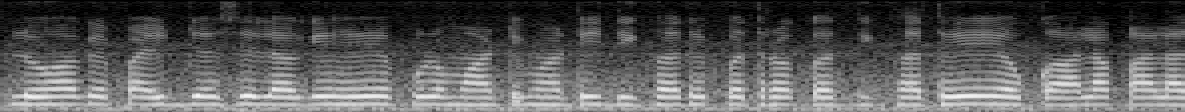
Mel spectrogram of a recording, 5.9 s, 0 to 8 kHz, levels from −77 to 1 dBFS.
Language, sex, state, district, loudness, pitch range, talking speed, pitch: Chhattisgarhi, female, Chhattisgarh, Bilaspur, -12 LUFS, 200-210 Hz, 160 wpm, 205 Hz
